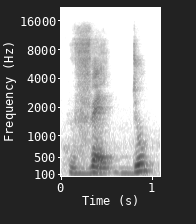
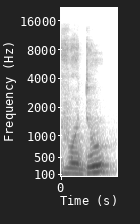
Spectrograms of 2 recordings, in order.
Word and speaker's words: Vodu: Then when you come again closer to some dialect tribes in Anglo area, they even don't call it Voodoo, they call it Vedu, Vedu, Vedu, not Voodoo, not Voodoo, but Vedu.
